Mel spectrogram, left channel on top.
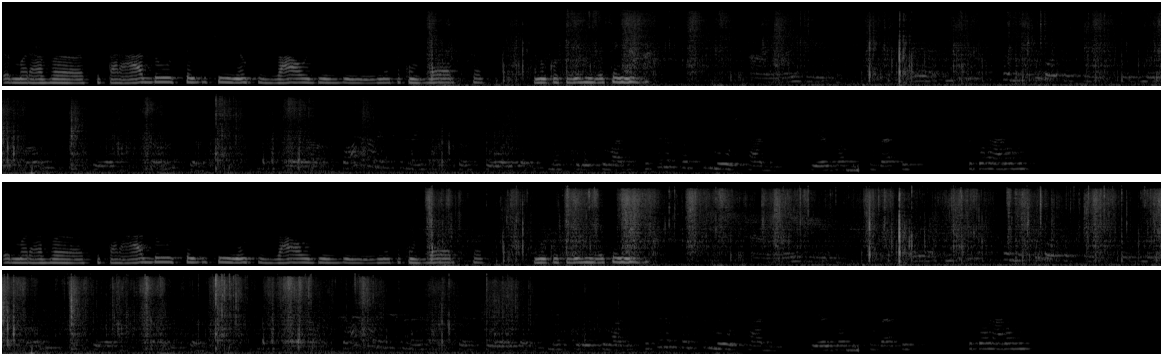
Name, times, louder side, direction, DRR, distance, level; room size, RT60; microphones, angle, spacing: voice 1, 0.0-6.6 20.0-20.2, left 1 dB, 40° left, 0.7 m, -48 dB
sound 1, 4.1-19.0, right 10 dB, 70° right, 2.3 m, -47 dB
voice 2, 7.5-8.5 9.0-13.7 14.4-20.8 21.2-21.8, equal, 15° left, 4.8 m, -61 dB
sound 2, 8.0-18.3, equal, 50° right, 6.9 m, -70 dB
19.5 x 9.9 x 7.1 m
head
